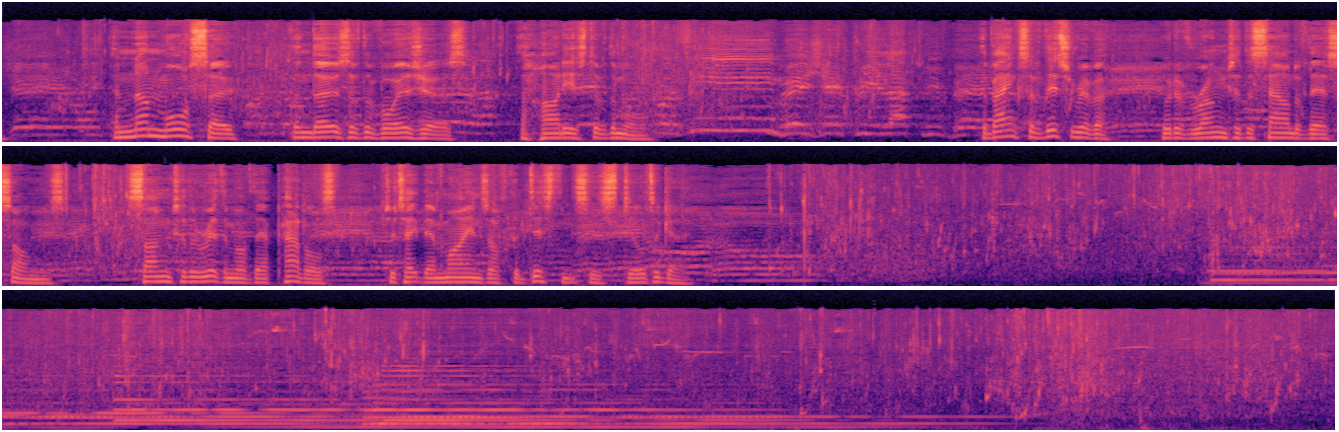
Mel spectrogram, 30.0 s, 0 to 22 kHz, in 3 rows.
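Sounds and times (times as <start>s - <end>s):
paddle splashing in water: 1.5s - 7.0s, 10.5s - 11.1s, 15.7s - 30.0s
music of long held chords: 19.0s - 27.8s.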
